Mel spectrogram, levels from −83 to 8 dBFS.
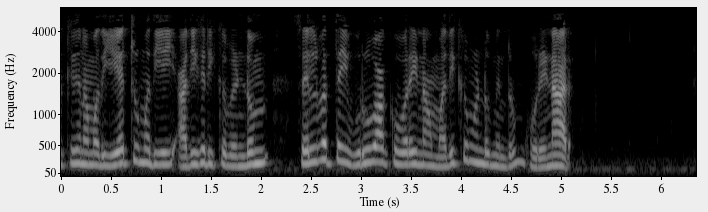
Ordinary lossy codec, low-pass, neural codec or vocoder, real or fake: none; 5.4 kHz; none; real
